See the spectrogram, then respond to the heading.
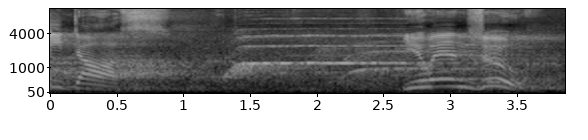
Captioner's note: attendees cheering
